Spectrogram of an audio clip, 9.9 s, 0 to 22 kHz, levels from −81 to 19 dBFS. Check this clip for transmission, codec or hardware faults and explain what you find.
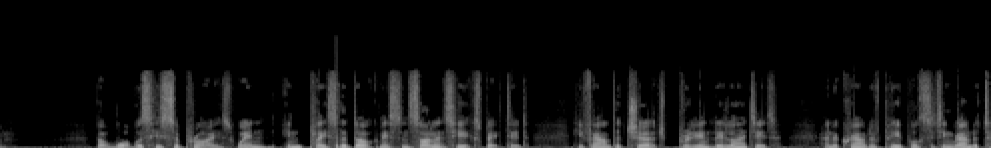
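One fault is present. From 3.36 to 3.38 s, damaged data in a compressed stream makes the decoder misread corrupted frames and lose sync, producing a brief glitch in the speech.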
